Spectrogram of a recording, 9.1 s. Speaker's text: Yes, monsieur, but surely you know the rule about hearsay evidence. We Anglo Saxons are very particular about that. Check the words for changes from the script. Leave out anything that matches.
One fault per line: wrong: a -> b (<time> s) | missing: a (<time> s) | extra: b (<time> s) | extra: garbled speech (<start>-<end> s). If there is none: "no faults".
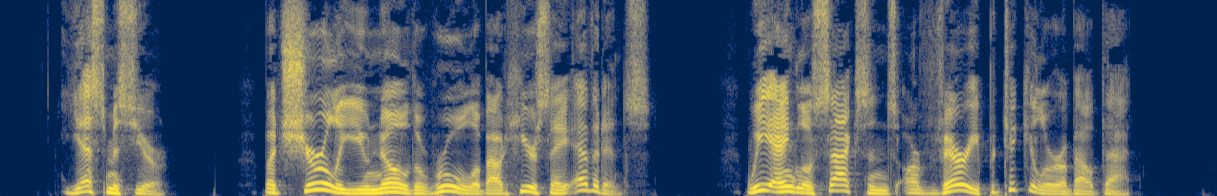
no faults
